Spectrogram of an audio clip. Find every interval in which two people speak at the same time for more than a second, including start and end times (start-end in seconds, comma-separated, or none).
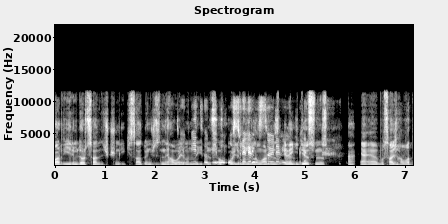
2.4-5.1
